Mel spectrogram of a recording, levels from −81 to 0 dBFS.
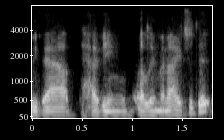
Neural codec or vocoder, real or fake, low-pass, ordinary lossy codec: codec, 16 kHz, 4.8 kbps, FACodec; fake; 7.2 kHz; Opus, 16 kbps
